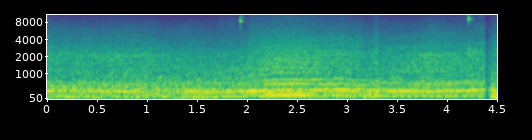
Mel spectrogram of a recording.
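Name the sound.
Super Late Model race cars in iRacing video game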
